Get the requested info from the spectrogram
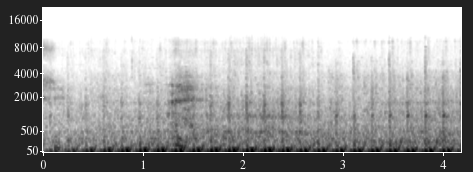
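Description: Tractor engine idling steadily with an even, rapid low pulse.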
